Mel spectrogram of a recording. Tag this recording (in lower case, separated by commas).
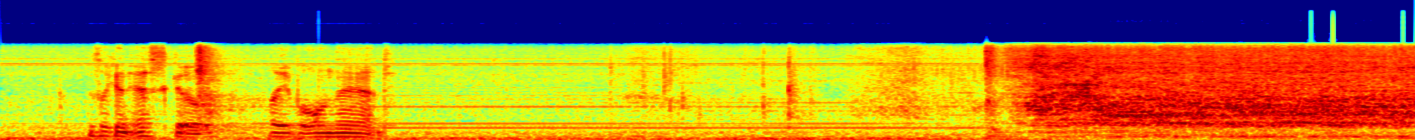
speech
